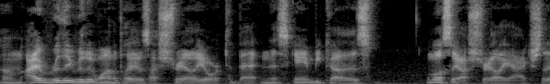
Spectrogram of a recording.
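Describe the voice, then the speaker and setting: A soft-spoken man talks at a very fast pace with fairly even intonation. Audible room echo surrounds the voice. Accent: American. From California, US. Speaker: gaming YouTuber. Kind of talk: let's play commentary. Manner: casual, hesitant with fillers.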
